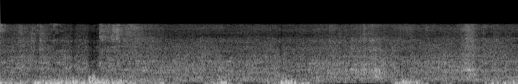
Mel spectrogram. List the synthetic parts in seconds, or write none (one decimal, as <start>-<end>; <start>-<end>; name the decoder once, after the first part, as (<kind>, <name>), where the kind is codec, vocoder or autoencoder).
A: 0.0-5.2 (codec, SNAC)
